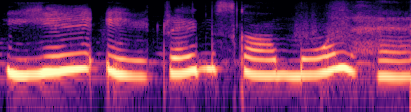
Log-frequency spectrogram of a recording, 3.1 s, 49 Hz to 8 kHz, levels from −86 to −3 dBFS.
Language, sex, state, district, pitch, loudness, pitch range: Hindi, female, Maharashtra, Washim, 290 Hz, -12 LUFS, 265-325 Hz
